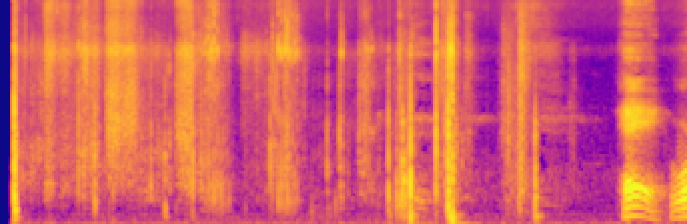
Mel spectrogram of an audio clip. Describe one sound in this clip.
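Clothing rustles and bumps close by.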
